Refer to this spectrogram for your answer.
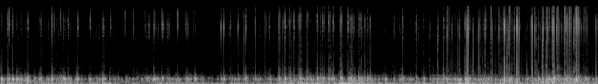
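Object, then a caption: Metal wire-mesh microphone grille. Long almond nails scratch and cup the bare, hollow domed metal wire-mesh grille of a large studio microphone. The result is a dense, rumbling low-end hum from about 100 to 300 Hz, with many quick, bright scratchy ticks over it. The sound is continuous and steady throughout.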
